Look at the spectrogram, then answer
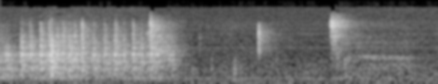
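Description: Dice rolled during a C&C Ancients board game, a short rattling clatter up close followed by two sharp separate clicks as the dice settle, with no talk.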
